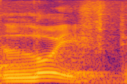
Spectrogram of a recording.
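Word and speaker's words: läuft: اسمها لويفت مش لوفت، اسمها ايه؟ لويفت.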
